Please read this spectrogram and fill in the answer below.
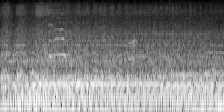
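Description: Small amusement-park ride train running along its track: a loud, steady low drone with a rumbling texture, setting in suddenly just before and holding throughout.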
